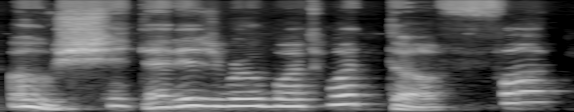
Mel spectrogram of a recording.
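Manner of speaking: rising to a high squeal of disbelief; shocked realization. Retold or imitated. Watching the game and spotting the robot fans, high shocked squeal. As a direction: voice jumps way up in amazement.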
